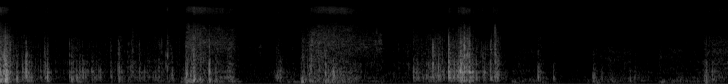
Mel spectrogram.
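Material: Chalk powder.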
